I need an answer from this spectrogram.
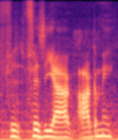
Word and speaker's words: physiognomy: But what it basically is this physiognomy, not ognomy.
